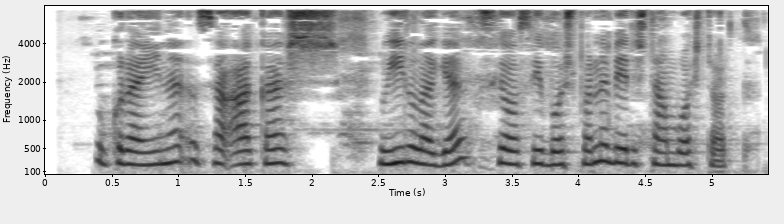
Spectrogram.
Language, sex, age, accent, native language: Uzbek, female, 25-34, Andijon, Uzbek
